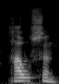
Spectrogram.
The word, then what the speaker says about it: Howson: Howson, that's how you properly say it, chat.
